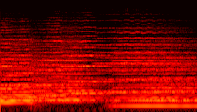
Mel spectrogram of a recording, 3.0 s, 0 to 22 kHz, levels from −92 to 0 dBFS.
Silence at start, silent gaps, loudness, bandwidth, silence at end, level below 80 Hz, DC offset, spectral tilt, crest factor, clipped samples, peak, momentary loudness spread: 0 s; none; -43 LUFS; 17 kHz; 0 s; -84 dBFS; under 0.1%; -4.5 dB/octave; 14 dB; under 0.1%; -30 dBFS; 5 LU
